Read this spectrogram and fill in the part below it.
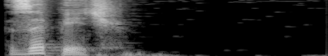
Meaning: to bake (in)
- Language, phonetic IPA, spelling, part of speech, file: Russian, [zɐˈpʲet͡ɕ], запечь, verb, Ru-запечь.ogg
